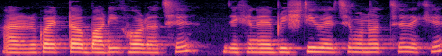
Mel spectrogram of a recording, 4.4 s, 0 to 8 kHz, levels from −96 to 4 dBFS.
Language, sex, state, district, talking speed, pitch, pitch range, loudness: Bengali, female, Odisha, Khordha, 150 wpm, 220 Hz, 210-230 Hz, -17 LUFS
